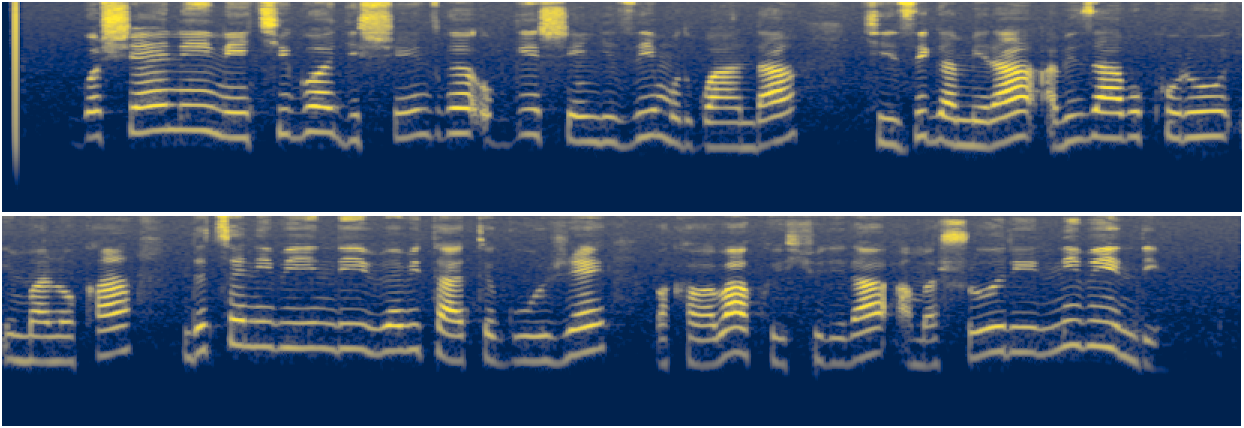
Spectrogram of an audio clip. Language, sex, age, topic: Kinyarwanda, female, 18-24, finance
